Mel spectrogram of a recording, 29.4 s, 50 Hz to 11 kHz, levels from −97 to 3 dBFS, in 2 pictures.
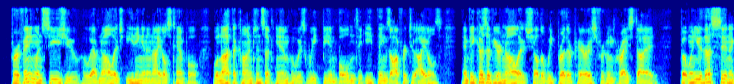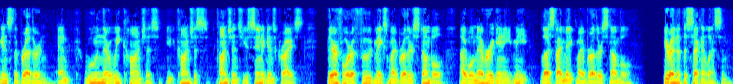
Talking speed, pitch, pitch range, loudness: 180 wpm, 100 Hz, 90-110 Hz, -28 LUFS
